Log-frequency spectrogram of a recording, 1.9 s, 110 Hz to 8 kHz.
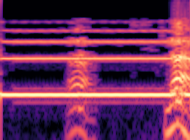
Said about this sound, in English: And one bit of surprise and fun that we're going to have is calling them live on the air. Do we have a dial tone? Is that a dial tone? That's what they sound like? So I guess I have to dial 9 first.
